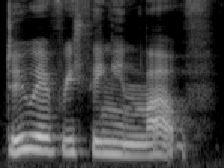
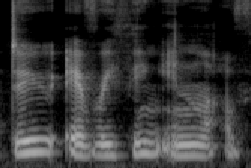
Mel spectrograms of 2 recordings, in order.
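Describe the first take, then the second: First: Said in the usual way. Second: Softer, tender repeat of "Do everything in love". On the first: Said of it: "how about this one?". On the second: Shown as a demonstration. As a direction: let "Do everything in love" settle gently. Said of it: "a beautiful phrase to live by".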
